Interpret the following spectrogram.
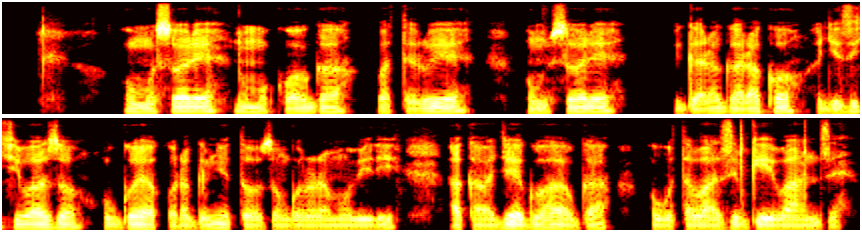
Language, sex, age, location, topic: Kinyarwanda, male, 25-35, Kigali, health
